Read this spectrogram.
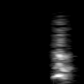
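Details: Woman with hiccups during a live makeup session, while applying liquid blush: a single short, abrupt vocal catch after silence; hiccup.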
